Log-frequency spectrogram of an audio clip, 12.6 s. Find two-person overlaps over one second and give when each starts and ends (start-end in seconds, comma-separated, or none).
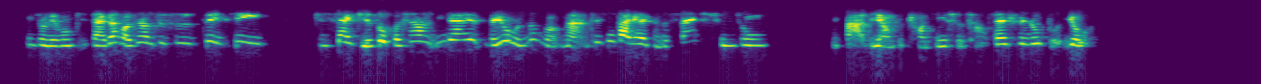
none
